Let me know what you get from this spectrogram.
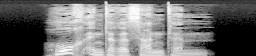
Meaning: strong dative masculine/neuter singular of hochinteressant
- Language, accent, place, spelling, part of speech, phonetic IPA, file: German, Germany, Berlin, hochinteressantem, adjective, [ˈhoːxʔɪntəʁɛˌsantəm], De-hochinteressantem.ogg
